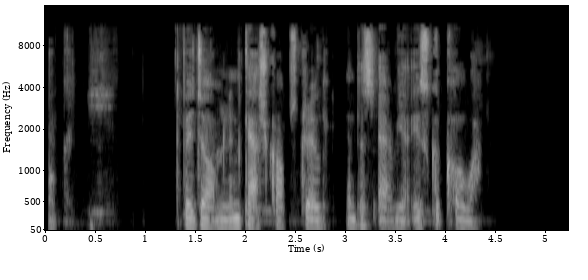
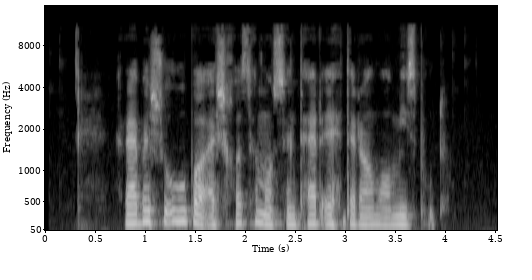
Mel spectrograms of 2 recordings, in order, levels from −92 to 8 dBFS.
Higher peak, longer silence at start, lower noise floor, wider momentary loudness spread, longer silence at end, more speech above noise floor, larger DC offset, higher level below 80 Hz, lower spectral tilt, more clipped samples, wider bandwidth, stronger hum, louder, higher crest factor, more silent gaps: about the same, -6 dBFS vs -6 dBFS; second, 0.05 s vs 0.3 s; first, -72 dBFS vs -47 dBFS; second, 19 LU vs 23 LU; first, 0.9 s vs 0.55 s; first, 43 dB vs 25 dB; neither; second, -68 dBFS vs -56 dBFS; second, -2 dB/octave vs -5 dB/octave; neither; about the same, 11.5 kHz vs 11.5 kHz; neither; second, -27 LUFS vs -22 LUFS; first, 24 dB vs 18 dB; first, 1.14-1.29 s vs none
